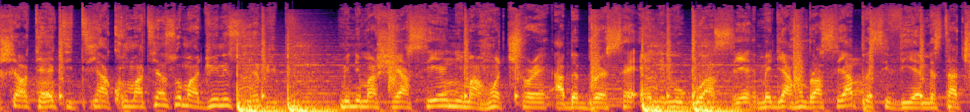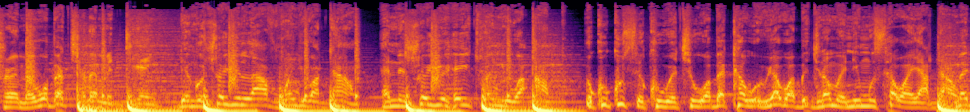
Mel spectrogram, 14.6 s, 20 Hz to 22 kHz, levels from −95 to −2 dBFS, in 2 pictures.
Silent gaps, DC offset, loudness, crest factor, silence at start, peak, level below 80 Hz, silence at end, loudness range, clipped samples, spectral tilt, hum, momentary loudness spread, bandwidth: none; under 0.1%; -12 LUFS; 10 dB; 0 s; 0 dBFS; -14 dBFS; 0 s; 3 LU; under 0.1%; -5 dB/octave; none; 6 LU; 20 kHz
